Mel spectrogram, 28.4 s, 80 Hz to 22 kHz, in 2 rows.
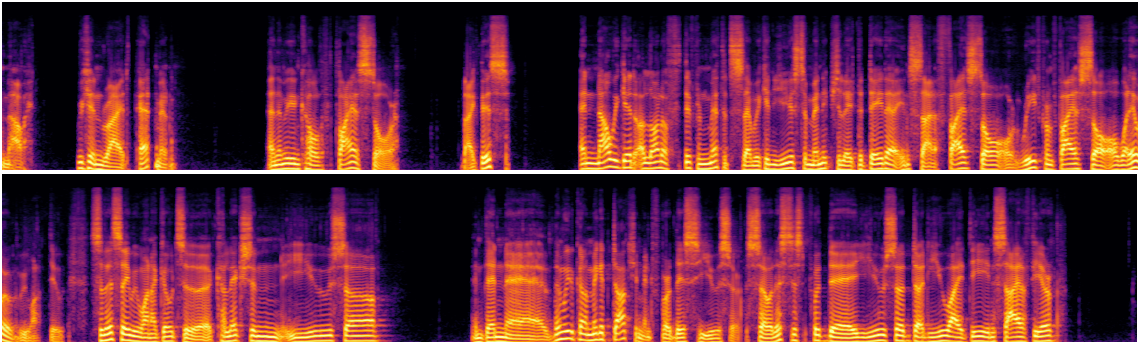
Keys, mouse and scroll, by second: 1.2-6.2 typing, 7.8 Down, 7.9 Down, 8.1 Down, 8.3 Down, 8.5 Down, 8.6 Down, 8.8 Down, 9.2 Down, 15.3 c, 16.3-19.7 typing, 16.9 Return, 21.8-22.7 typing, 23.4 Return, 24.0 Left, 24.5-26.4 typing, 26.4 Right, 27.5 Return, 27.7-28.3 typing.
